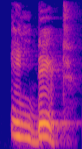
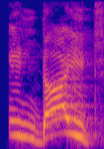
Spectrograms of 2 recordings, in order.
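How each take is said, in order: First: Indikt, wrong pronunciation with a sounded k; इंडिक्ट said as in-dikt with the k; wrong reading. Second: इंडाइट said in-dite, silent c; इंडाइट with the k dropped, rhymes with bite; correct pronunciation. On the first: Teacher shows the wrong way: इंडिक्ट with k. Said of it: "पर ये इंडिक्ट नहीं है". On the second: Teacher gives the right way: इंडाइट, in-dite. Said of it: "इसका सही उच्चारण है". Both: Shown as a demonstration.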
